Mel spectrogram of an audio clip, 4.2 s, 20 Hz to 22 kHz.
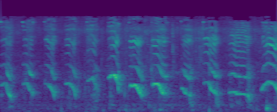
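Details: Bloodhound puppies, 19 days old, whimpering: a steady run of high, whining cries that each slide downward, with rich overtones, coming about three times a second and overlapping one another.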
